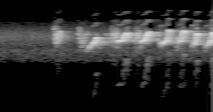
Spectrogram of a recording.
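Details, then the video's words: Purple sunbird in eclipse plumage delivering a short, high song in a backyard: a sharp opening note, then a quick series of bright, slurred twitters repeated roughly every fifth of a second. "Purple sunbird in eclipse plumage singing different songs"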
